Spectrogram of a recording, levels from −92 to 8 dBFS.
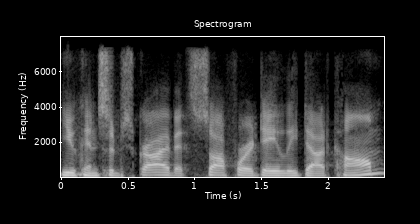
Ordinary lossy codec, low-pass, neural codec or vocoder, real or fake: AAC, 48 kbps; 7.2 kHz; none; real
